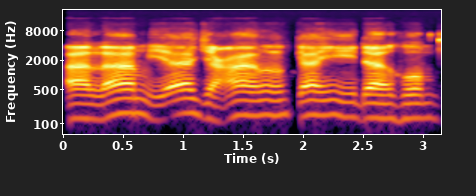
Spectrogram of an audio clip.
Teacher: alamnya itu idhar, hukum mimati. Jadi jangan ditahan.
